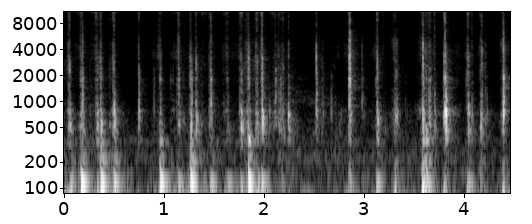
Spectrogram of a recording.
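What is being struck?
Plastic round-key keyboard.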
